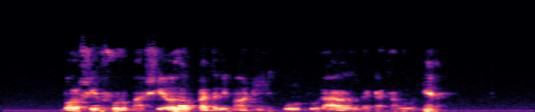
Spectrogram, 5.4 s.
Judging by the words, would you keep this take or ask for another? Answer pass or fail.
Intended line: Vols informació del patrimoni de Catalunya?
fail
